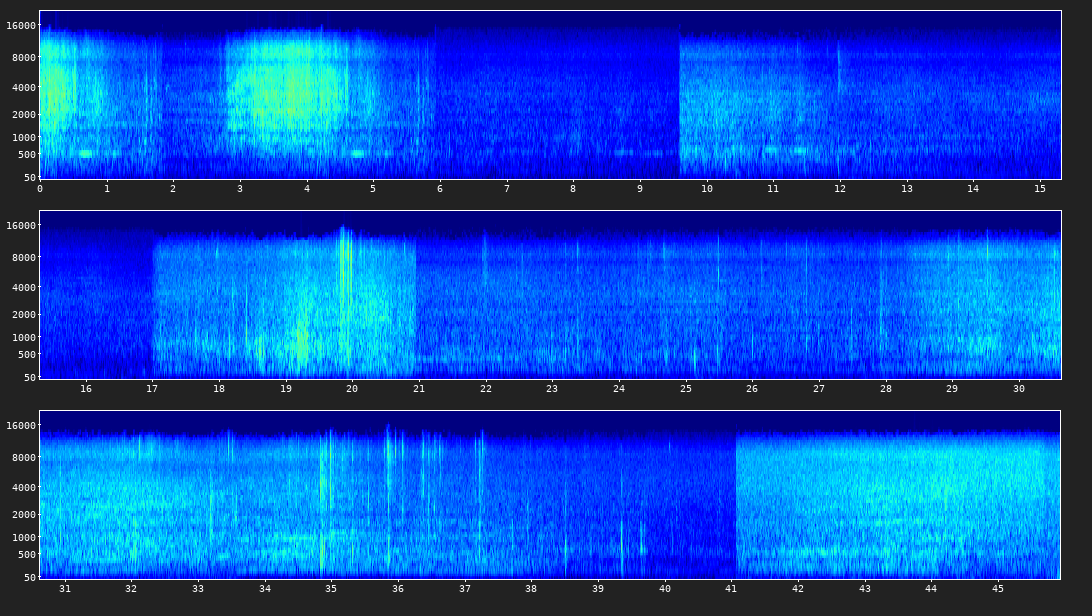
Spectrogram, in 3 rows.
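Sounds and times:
car engine at low revs: 0:09.5 - 0:45.9
twigs crackling under tyres: 0:17.0 - 0:45.9
twigs snapping: 0:34.4 - 0:37.8.

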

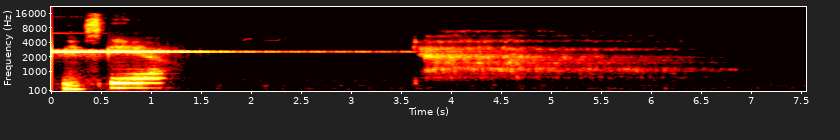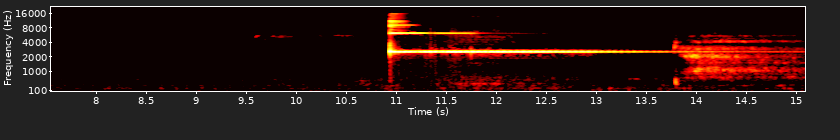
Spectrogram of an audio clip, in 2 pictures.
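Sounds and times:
small bell ringing: 0:00.0 - 0:02.2, 0:11.0 - 0:13.8.

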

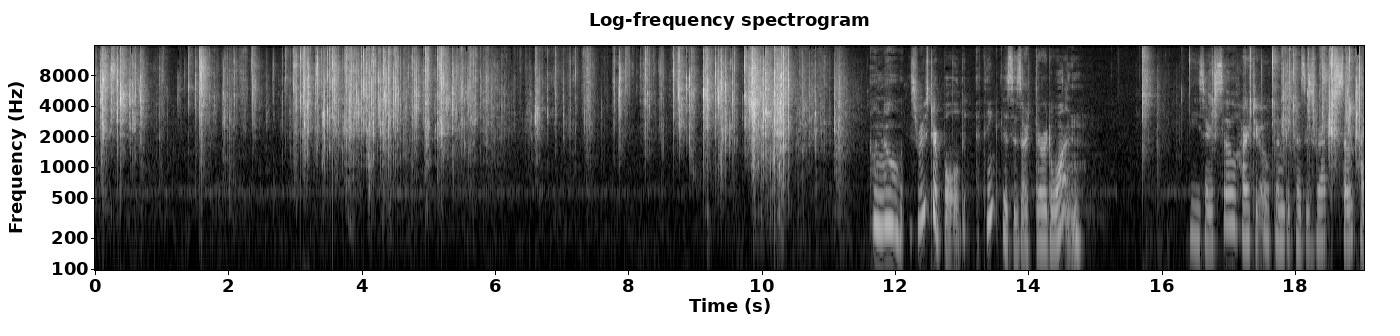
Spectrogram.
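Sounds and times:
plastic wrapper crinkling: 0:00.0 - 0:11.6, 0:15.9 - 0:19.0.

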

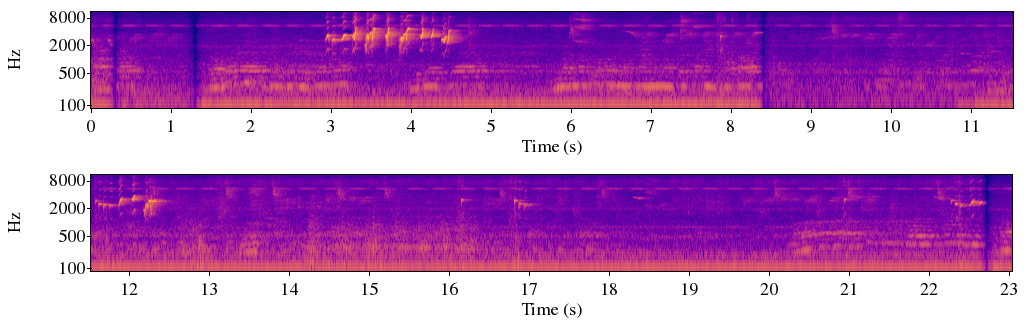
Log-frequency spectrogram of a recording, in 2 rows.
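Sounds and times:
steady low hum: 0:00.0 - 0:23.0
bulbul chirping: 0:02.8 - 0:04.9, 0:11.4 - 0:22.8.

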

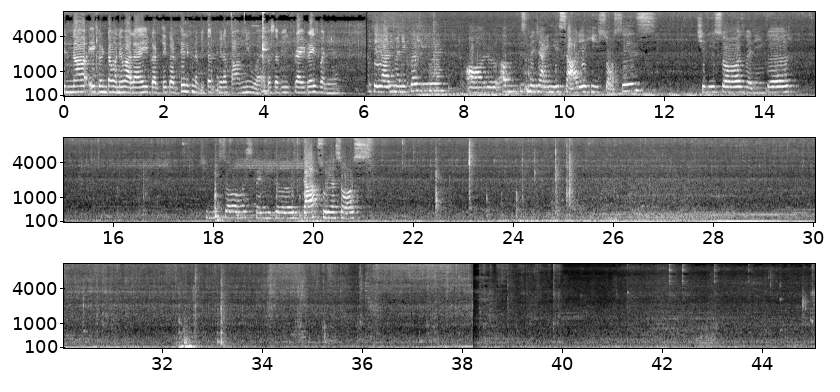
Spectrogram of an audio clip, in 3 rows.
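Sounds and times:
stir-frying in a pan: 0:00.0 - 0:40.0.

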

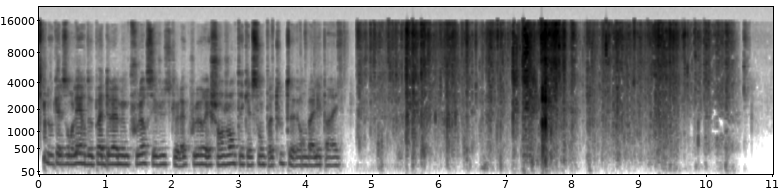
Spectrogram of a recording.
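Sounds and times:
plastic wrapping crinkling: 0:04.4 - 0:10.8.

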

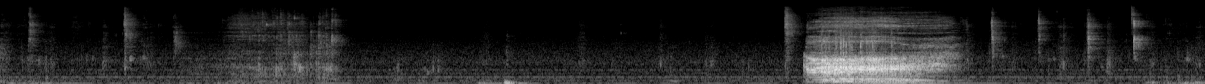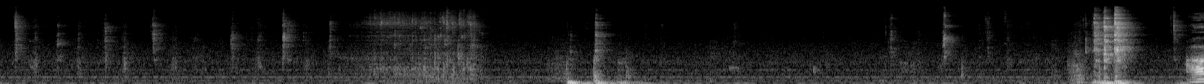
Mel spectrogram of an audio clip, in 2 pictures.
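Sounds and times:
slurping broth: 0:02.2 - 0:03.4, 0:15.6 - 0:16.9.

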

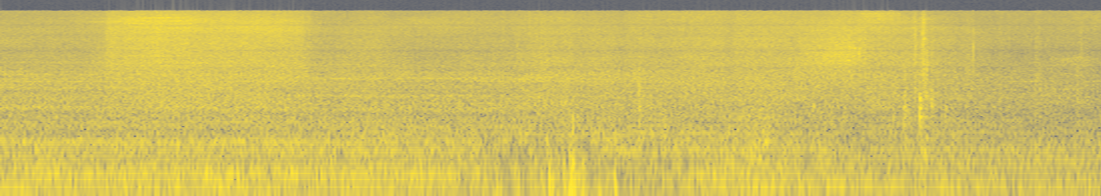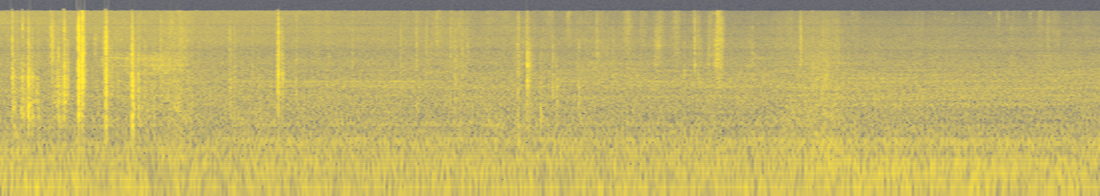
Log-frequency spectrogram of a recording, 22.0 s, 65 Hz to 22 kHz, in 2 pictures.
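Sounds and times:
car wash equipment rumbling: 0:00.0 - 0:22.0
water on car body: 0:00.1 - 0:13.1.

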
